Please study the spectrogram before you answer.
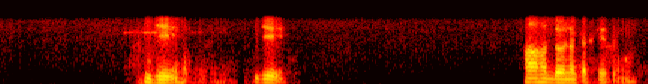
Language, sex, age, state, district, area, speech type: Urdu, male, 18-30, Delhi, North East Delhi, urban, conversation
